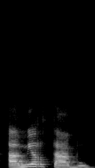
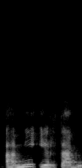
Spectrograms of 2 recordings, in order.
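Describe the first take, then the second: First: The words join and the i vowel drops. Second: The words stay apart and the i vowel sounds. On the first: The speaker calls it right. "tapi jadi amirtabu" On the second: The speaker calls it wrong. "bukan amir ami irtabu, enggak"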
